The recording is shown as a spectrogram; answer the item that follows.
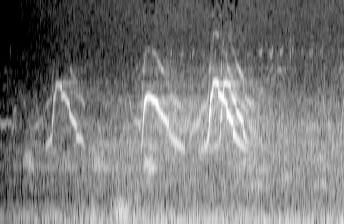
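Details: Wigeon giving clear whistled calls, each sharply rising then falling, with one soft note followed by two louder drawn-out whistles, over faint low background rumble.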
